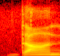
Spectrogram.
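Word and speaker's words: 段: This kanji is pronounced dan. It means a level.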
